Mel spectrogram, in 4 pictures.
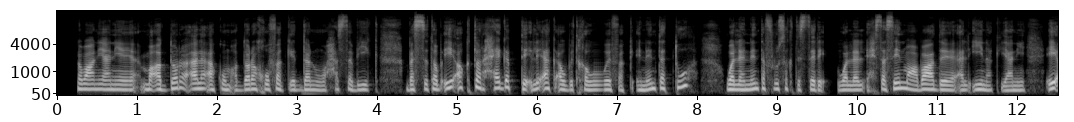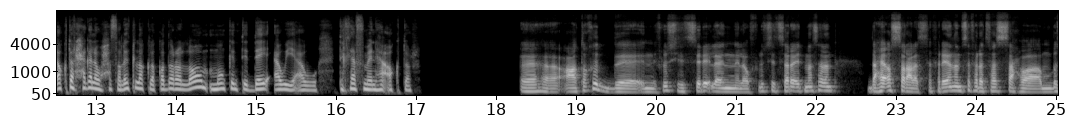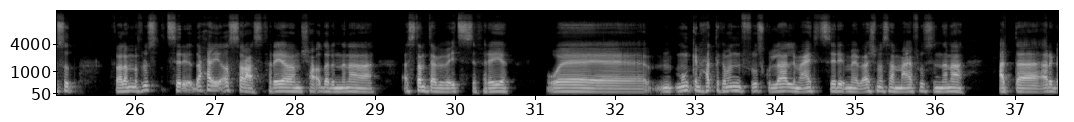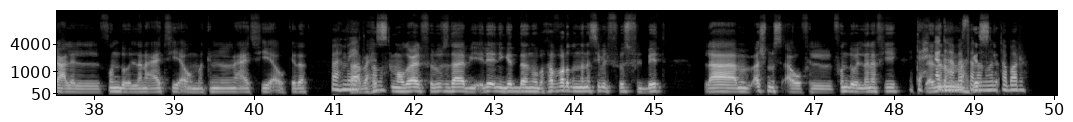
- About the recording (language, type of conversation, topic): Arabic, advice, إزاي أتنقل بأمان وثقة في أماكن مش مألوفة؟
- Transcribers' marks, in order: tapping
